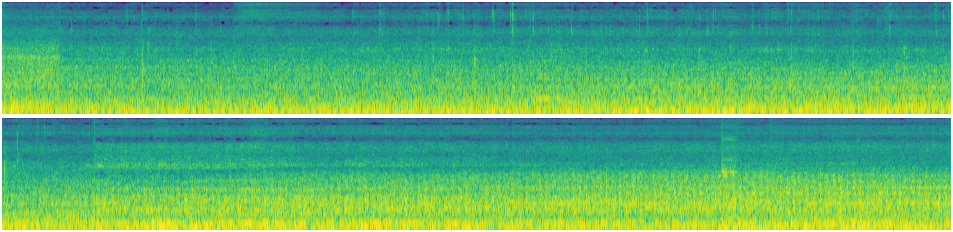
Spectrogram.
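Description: A Prevost bus motorhome backs into a campsite with a constant heavy engine rumble and broadband hiss, steady and close, with a brief louder burst near the middle.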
